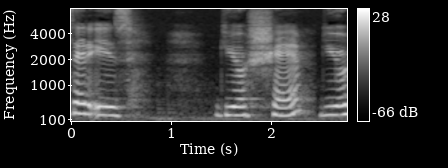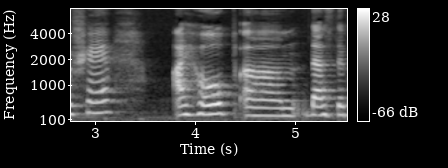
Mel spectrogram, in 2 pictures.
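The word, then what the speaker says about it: guilloché: So basically, this is the vintage Alhambra 5 motifs, a bracelet in yellow gold, and I think the way you pronounce it is guilloche.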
